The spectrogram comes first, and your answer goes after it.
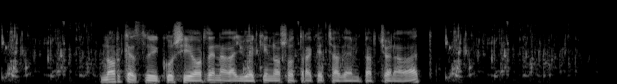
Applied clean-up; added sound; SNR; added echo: neural mask model RNNoise.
